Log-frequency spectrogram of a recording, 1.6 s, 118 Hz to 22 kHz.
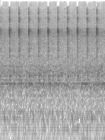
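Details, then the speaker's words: Daewoo Lanos 1.5: sharp metallic knocks, about seven per second, over a steady idle and worse when revving; replacing all hydraulic lifters did not stop it; with the cylinder head removed, a damaged piston was found. "Застучало что-то. Сейчас вот заведу. Послушайте. Вот, стучит. Сначала подумал, что компенсаторы. Взял, вот, поменял все компенсаторы. Стук не ушел. Когда газуешь, еще вот хуже. Тарабанит."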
